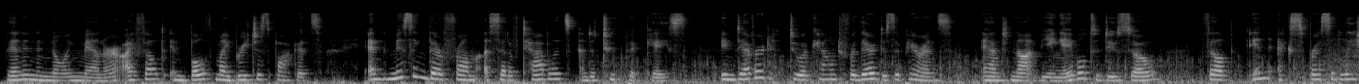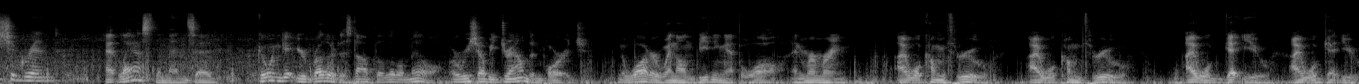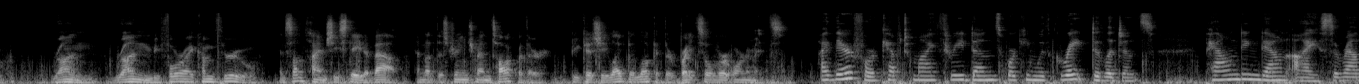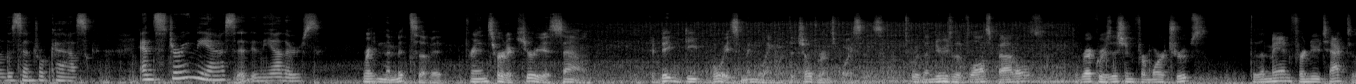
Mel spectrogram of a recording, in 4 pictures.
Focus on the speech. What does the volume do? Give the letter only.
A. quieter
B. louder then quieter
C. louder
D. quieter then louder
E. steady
E.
